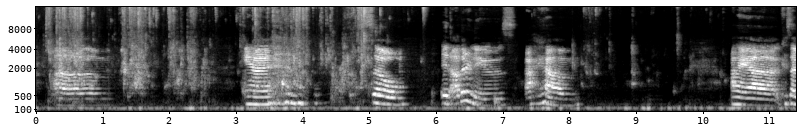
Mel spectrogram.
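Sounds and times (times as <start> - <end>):
water splashing as a person washes their armpits: 0.0 - 6.0, 7.7 - 10.0
faint low hum: 0.0 - 11.4
speech: 3.2 - 4.1, 5.0 - 8.0, 10.5 - 11.4.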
